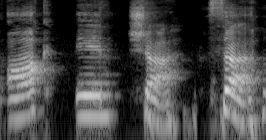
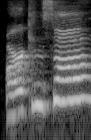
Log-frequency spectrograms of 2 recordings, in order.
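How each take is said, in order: First: Arkansas broken up slowly as "Awk in Sha, Sa"; mocking "Awk... in... Sha" for Arkansas; mimicked mispronunciation. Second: Arkansas said "AR-kun-saw", with a clear R, pitched up; standard pronunciation. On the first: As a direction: mimic a botched Arkansas, slow and syllable by syllable. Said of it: "that's exactly how it was". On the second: Shown as a demonstration. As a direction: demonstrate Arkansas with the R sounded. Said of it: "I say it the right way".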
